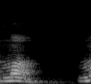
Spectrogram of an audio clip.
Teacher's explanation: म कहिएगा ना तो थोड़ा नाक पर उसका जोड़ आएगा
